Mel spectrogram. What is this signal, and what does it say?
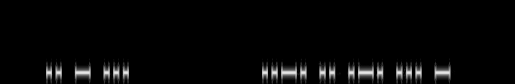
Morse code, heard as a keyed tone, about 25 wpm, 550 Hz. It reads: ITS FIRST
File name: Ultimate Word List / 25WPM Ultimate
